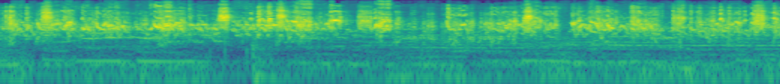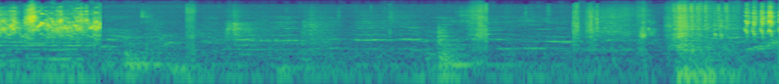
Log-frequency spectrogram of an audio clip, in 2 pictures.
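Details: Australian budgies in dense twittering chatter for about six seconds, then the flock noise drops to scattered single chirps and squawks.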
